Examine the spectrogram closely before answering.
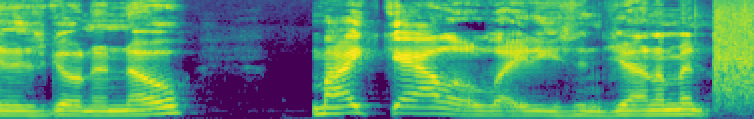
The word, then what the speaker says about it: Gallo: Mike Gallow, ladies and gentlemen. Did I pronounce it correctly?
